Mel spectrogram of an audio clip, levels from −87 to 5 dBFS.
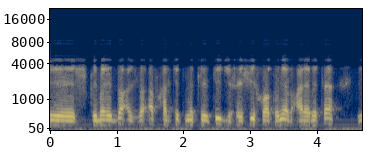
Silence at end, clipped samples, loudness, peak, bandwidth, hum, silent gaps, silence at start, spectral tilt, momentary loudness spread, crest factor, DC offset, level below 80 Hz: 0 s; under 0.1%; -20 LUFS; -4 dBFS; 5 kHz; none; none; 0 s; -8 dB/octave; 6 LU; 16 dB; under 0.1%; -58 dBFS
